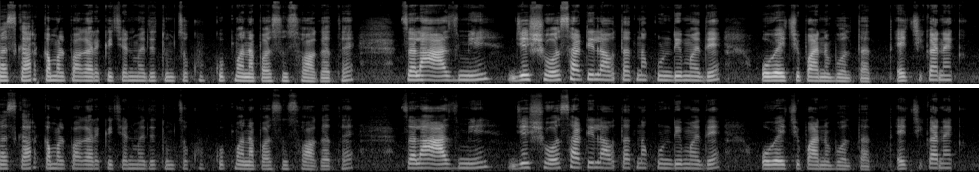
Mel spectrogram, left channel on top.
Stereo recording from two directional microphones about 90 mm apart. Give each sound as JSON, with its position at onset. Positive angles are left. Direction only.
{"t": 0.0, "sound": "speech", "side_deg": 30}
